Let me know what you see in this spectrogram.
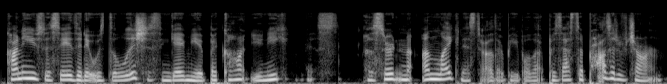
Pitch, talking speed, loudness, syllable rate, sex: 210 Hz, 215 wpm, -17 LUFS, 7.0 syllables/s, female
